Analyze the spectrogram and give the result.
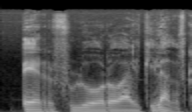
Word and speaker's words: perfluoroalquilados: ¿Qué son los ácidos perfluoroalquilados? Creo que lo he dicho bien. – Sí, sí.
